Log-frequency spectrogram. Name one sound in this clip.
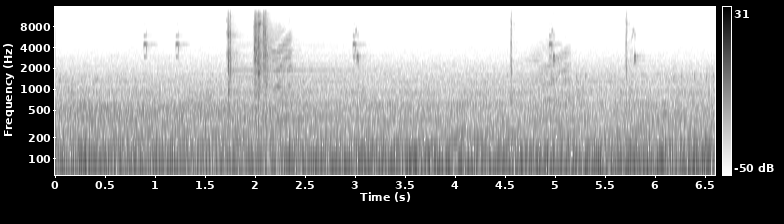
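Short electronic clicks and swooshes sound every second or so.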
